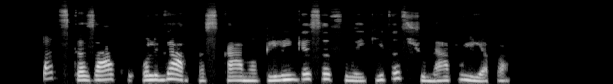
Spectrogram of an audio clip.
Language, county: Lithuanian, Kaunas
